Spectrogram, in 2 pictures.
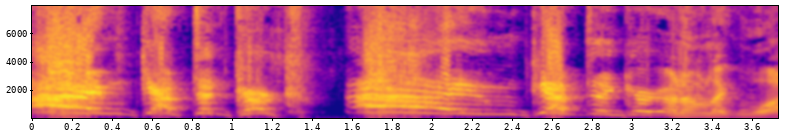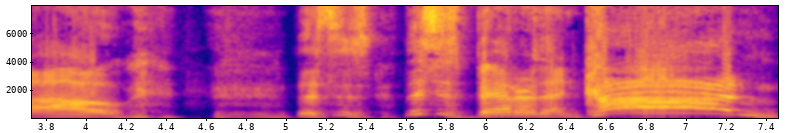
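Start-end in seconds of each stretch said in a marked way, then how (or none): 0.0-1.4 put-on indignant character voice, much higher and louder. Retelling a scene where Captain Kirk faces an impostor: mock-indignant Captain Kirk. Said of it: "Kirk being indignant when someone is pretending to be the captain".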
